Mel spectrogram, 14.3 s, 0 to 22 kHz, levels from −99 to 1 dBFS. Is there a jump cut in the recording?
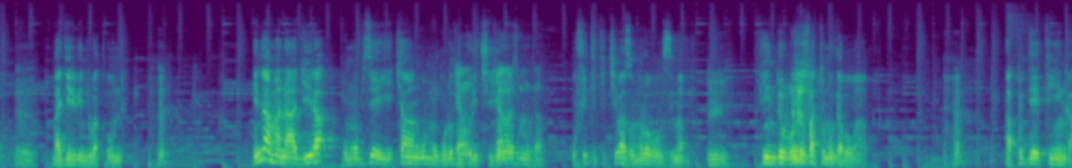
no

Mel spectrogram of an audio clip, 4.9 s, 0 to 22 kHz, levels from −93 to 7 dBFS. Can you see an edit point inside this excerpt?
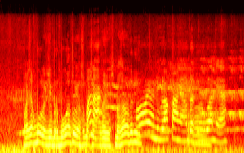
no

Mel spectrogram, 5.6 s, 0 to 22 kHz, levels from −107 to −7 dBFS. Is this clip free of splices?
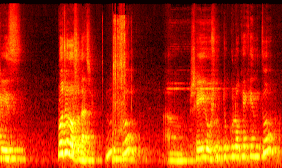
no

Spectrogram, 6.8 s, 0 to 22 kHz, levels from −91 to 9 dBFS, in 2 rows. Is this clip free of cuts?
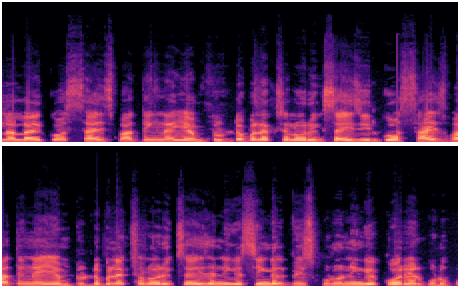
no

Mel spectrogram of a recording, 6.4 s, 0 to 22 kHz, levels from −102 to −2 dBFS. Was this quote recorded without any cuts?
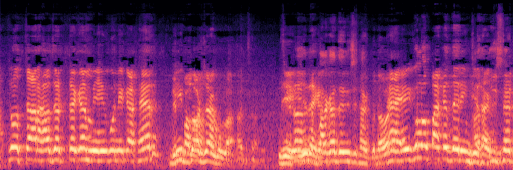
yes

